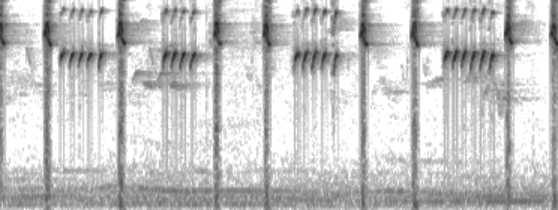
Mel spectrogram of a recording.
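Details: Olive-backed sunbird (kolibri ninja) in full song with shooting-style bursts: sharp high clicks alternating with quick runs of four to five thin, piercing chirps, repeating about every second over a faint low hum.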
